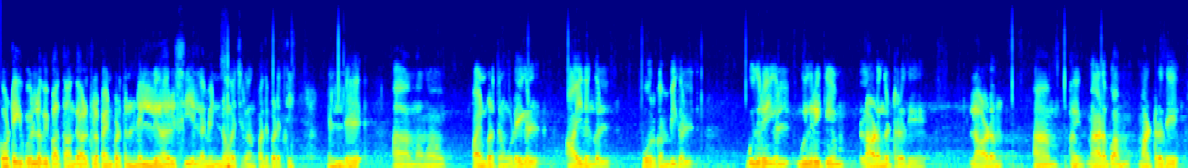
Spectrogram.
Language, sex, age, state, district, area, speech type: Tamil, male, 30-45, Tamil Nadu, Tiruvarur, rural, spontaneous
